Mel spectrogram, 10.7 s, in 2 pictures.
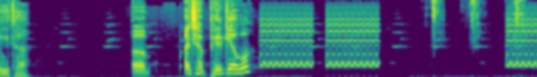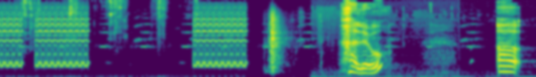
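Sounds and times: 
speech: 0:00.0 - 0:00.4, 0:01.3 - 0:02.7, 0:08.9 - 0:09.3, 0:10.3 - 0:10.6
telephone ringing: 0:02.5 - 0:04.2, 0:05.0 - 0:06.4, 0:07.2 - 0:08.6.

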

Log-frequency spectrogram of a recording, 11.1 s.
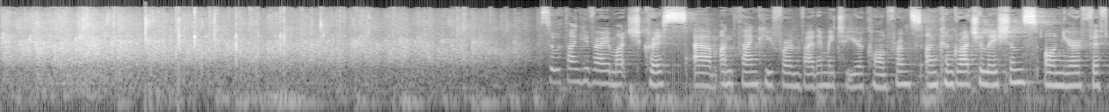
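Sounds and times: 
audience applause greeting a speaker at a special-schools conference: 0:00.0 - 0:05.4
sharper claps: 0:00.0 - 0:05.4
speech: 0:05.5 - 0:11.0.

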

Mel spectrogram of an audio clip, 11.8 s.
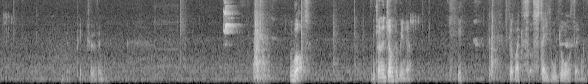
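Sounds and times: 
speech: 0:01.6 - 0:02.3, 0:05.8 - 0:06.3, 0:07.4 - 0:08.4, 0:09.2 - 0:09.4, 0:10.2 - 0:11.7
small dog squeaking: 0:04.5 - 0:04.9, 0:09.4 - 0:09.7.

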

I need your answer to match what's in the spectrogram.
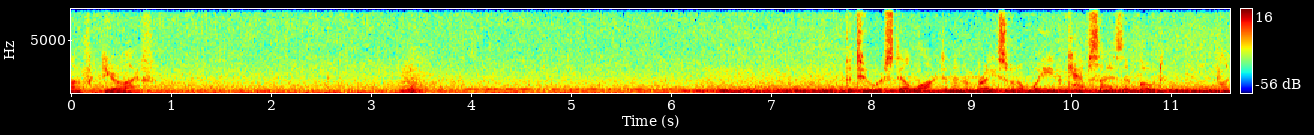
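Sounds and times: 
heavy rain: 0:00.0 - 0:11.5
low thunder rumbling: 0:00.0 - 0:11.5
speech: 0:00.4 - 0:00.9, 0:08.2 - 0:11.2
sharp crack: 0:03.2 - 0:03.8.

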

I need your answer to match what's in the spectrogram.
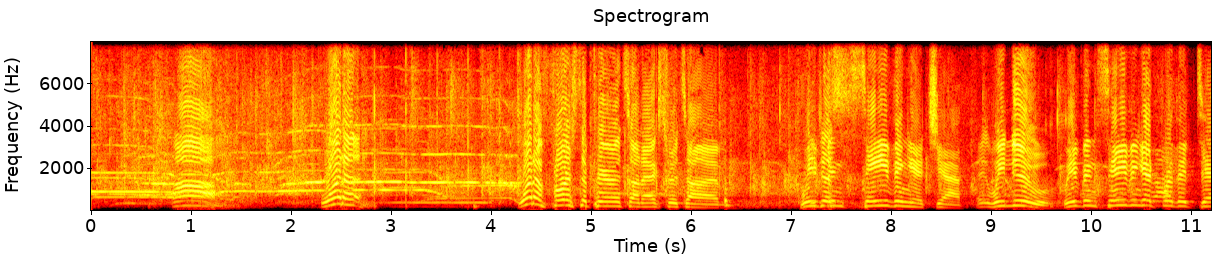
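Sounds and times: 
bright whooping: 0:00.0 - 0:04.3
crowd cheering and applause: 0:00.0 - 0:11.0
speech: 0:00.8 - 0:01.5, 0:02.3 - 0:02.9, 0:03.8 - 0:06.5, 0:07.1 - 0:11.1.

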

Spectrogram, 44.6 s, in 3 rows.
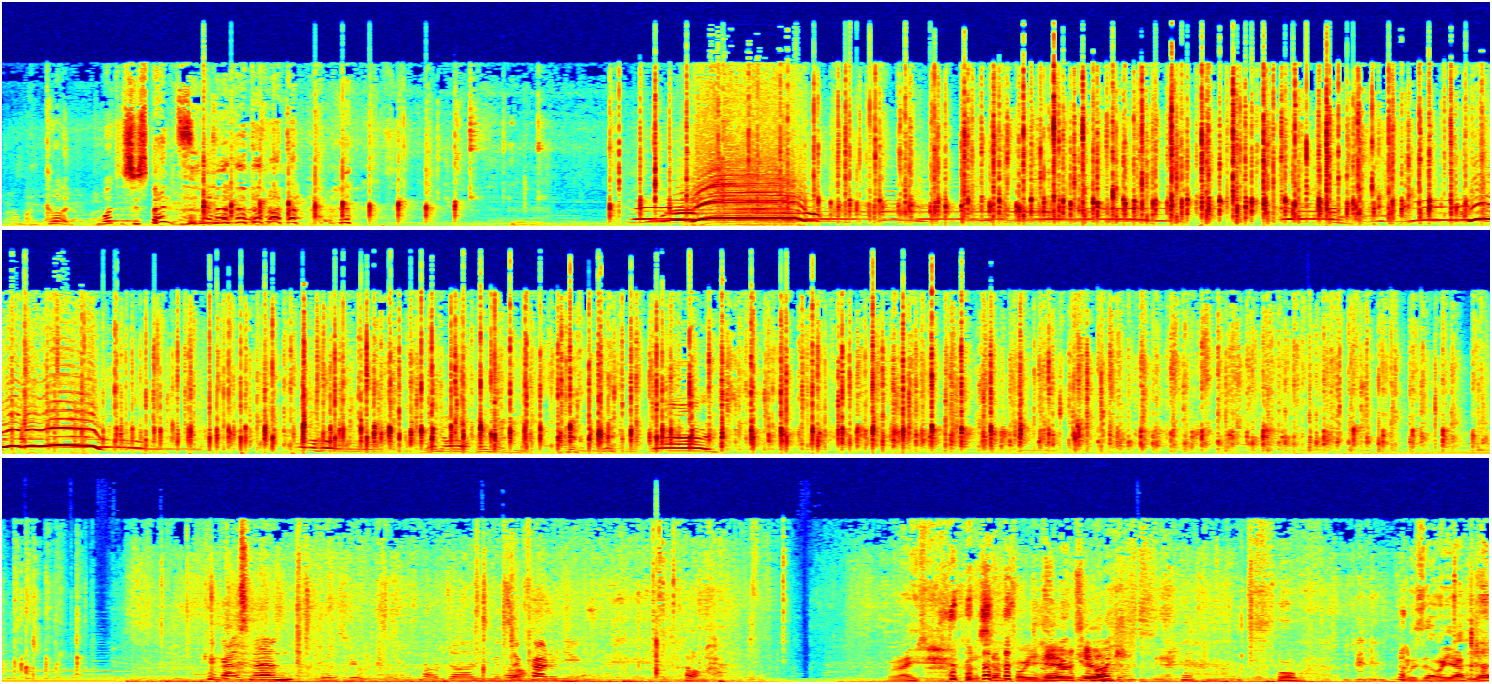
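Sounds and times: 
speech: 0:00.2 - 0:03.7, 0:32.4 - 0:33.6, 0:34.2 - 0:35.6, 0:36.6 - 0:37.0, 0:38.8 - 0:41.9, 0:42.5 - 0:42.9, 0:43.7 - 0:44.6
laughter: 0:01.6 - 0:03.8, 0:17.7 - 0:22.1, 0:39.0 - 0:42.3, 0:43.0 - 0:44.6
crowd applause at a finish line: 0:01.7 - 0:04.7, 0:06.0 - 0:32.0
crowd cheering and whooping at a finish line: 0:06.2 - 0:18.9.

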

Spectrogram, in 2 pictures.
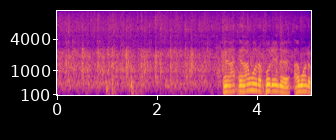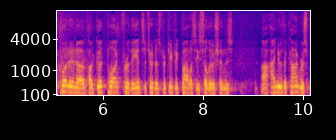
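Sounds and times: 
audience round of applause: 0:00.0 - 0:06.5
speech: 0:03.3 - 0:10.1.

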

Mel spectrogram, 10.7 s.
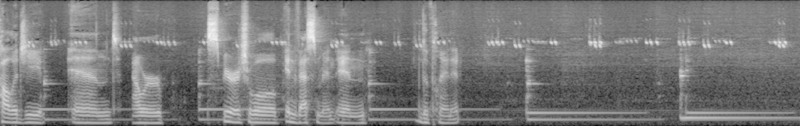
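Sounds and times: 
speech: 0:00.0 - 0:06.2
crickets chirping: 0:00.0 - 0:10.6
deep resonant tones ringing: 0:00.0 - 0:10.6.

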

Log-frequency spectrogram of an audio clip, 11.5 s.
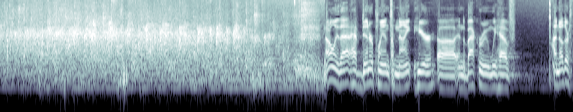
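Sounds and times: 
round of applause: 0:00.0 - 0:05.9
speech: 0:06.6 - 0:10.4, 0:11.0 - 0:11.4.

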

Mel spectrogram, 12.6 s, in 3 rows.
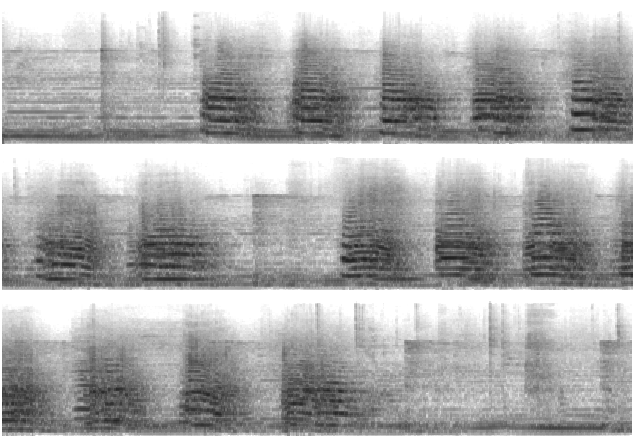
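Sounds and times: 
class performance chant: 0:01.3 - 0:05.7, 0:06.5 - 0:11.0.

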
